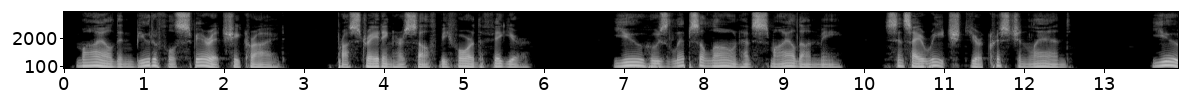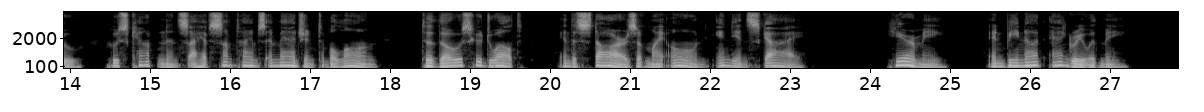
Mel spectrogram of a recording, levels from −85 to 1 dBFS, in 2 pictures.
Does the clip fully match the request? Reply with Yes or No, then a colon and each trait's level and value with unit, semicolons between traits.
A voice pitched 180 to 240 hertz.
No: low, 110 Hz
